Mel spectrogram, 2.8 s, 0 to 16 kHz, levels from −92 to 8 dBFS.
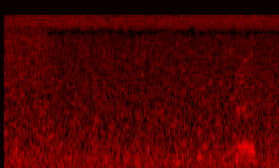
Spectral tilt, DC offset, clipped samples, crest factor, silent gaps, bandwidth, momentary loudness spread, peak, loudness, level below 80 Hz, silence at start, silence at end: -2 dB/octave; under 0.1%; under 0.1%; 18 dB; none; 11.5 kHz; 2 LU; -44 dBFS; -59 LUFS; -78 dBFS; 0.05 s; 0 s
